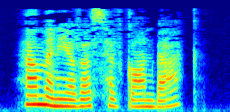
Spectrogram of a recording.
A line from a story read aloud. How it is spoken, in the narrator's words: Lundy sighed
